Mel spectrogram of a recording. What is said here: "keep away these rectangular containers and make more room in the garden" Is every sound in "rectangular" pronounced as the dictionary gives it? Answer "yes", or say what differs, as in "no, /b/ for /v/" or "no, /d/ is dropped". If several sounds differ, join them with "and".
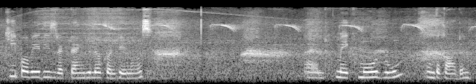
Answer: yes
